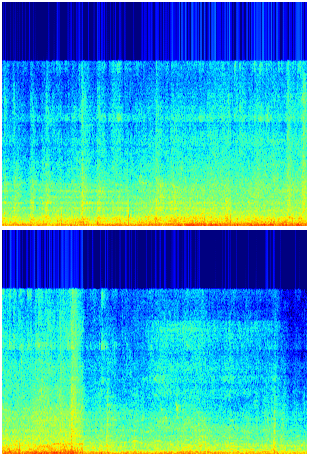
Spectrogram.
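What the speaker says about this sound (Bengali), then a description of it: "দুর্বার গতিতে ছুটছে আমাদের ট্রেন।" A passenger train on the way to Jashore runs at speed toward Mobarakganj station, a loud continuous rumble with rhythmic clickety-clack of wheels on rail joints and steady carriage rattle.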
